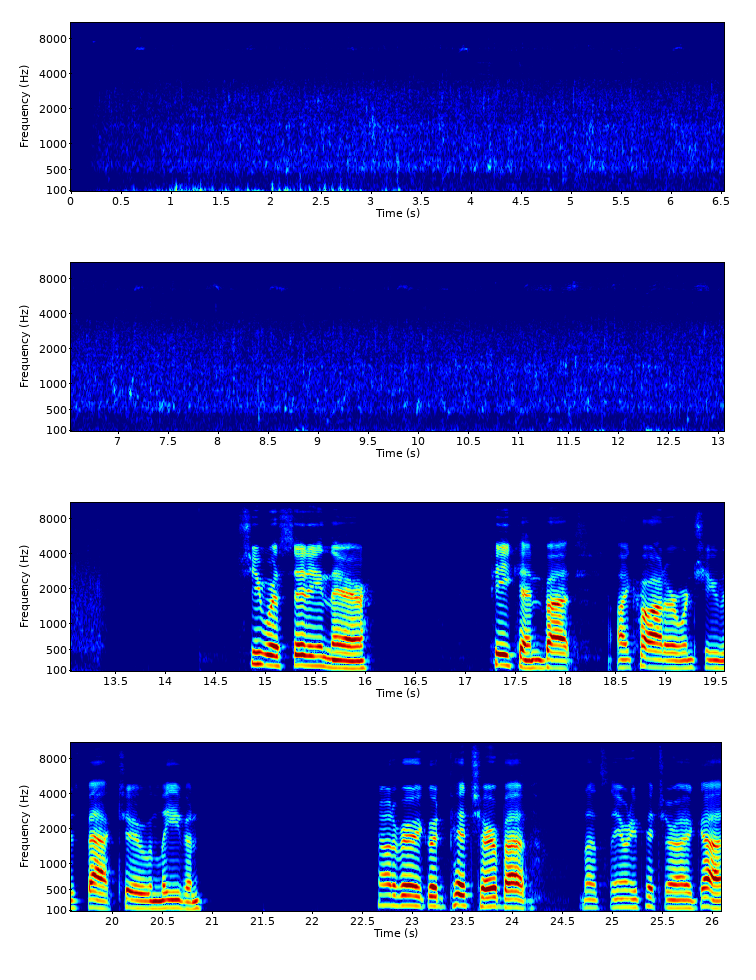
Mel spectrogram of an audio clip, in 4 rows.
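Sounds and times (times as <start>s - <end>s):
running water rushing: 0.2s - 13.4s.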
